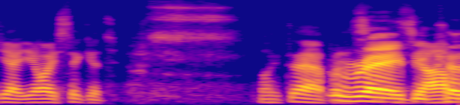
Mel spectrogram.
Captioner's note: oxygen inhaling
